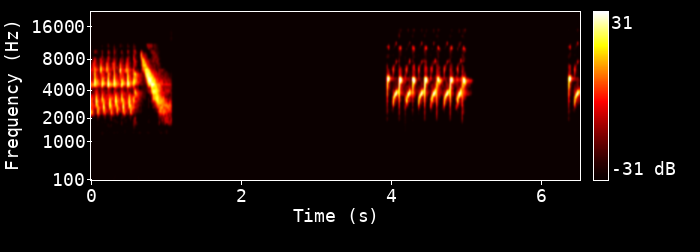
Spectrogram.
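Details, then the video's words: European goldfinch song in a clean recording: a fast, buzzy trill of repeated high notes ending in a downward slurred sweep, then nearly three seconds of silence, a quick run of about eight sharp repeated chirps, and another phrase starting. "Clean Song of the GOLDFINCH | Chant chardonneret"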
